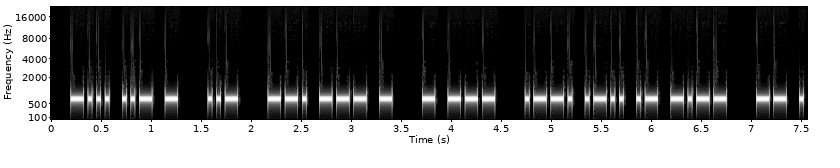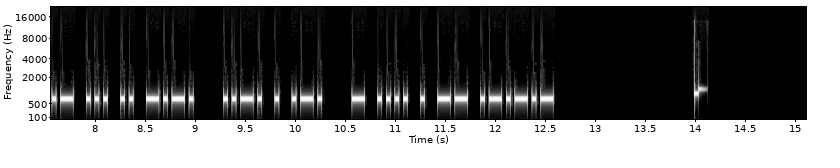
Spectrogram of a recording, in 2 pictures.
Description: Morse code, heard as a keyed tone, about 28 wpm, 700 Hz. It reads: BUT U GOT TO PLAY MUSIC FER THEM.
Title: Sentences from Top 300 Words and Abbreviations 28wpm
